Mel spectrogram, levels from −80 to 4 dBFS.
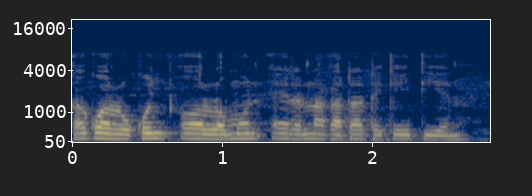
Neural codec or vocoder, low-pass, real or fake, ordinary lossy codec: none; 7.2 kHz; real; none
